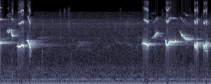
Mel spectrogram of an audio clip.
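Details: Oriental magpie-robin, a popular competition songbird in Indonesia, giving a short loud whistled phrase with high chips, a pause of over two seconds, then a fast varied burst of slurred whistles and sharp notes.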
